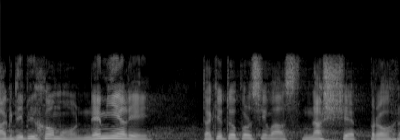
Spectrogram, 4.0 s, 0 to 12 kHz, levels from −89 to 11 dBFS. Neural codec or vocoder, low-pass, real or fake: codec, 16 kHz, 16 kbps, FunCodec, trained on Chinese and English, 50 frames a second; 7.2 kHz; fake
